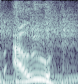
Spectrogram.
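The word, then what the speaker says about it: août: Welcome to Monday, the 29th of Aou. That's how they say it in France.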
